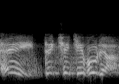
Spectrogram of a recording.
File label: damaged water, speech cze, mood med; War Thunder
